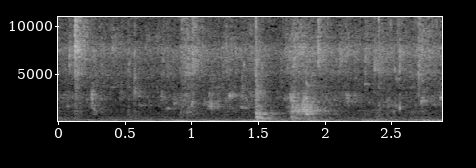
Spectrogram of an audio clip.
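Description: Water draining and dripping down from an opened membrane during membrane testing, a steady splashing trickle with a few louder splats.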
